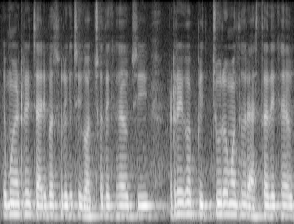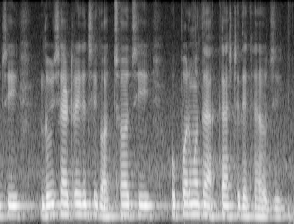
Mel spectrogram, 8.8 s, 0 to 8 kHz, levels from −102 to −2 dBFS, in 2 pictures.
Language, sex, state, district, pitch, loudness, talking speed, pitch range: Odia, male, Odisha, Nuapada, 130 Hz, -13 LUFS, 175 wpm, 125-135 Hz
